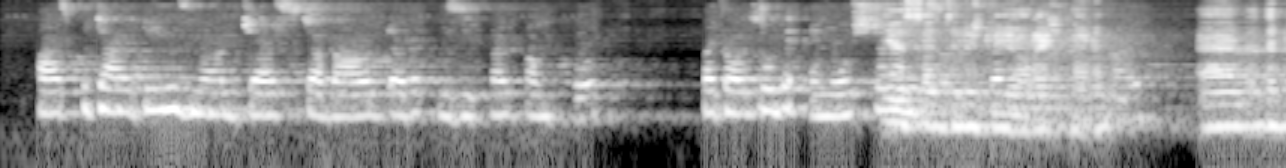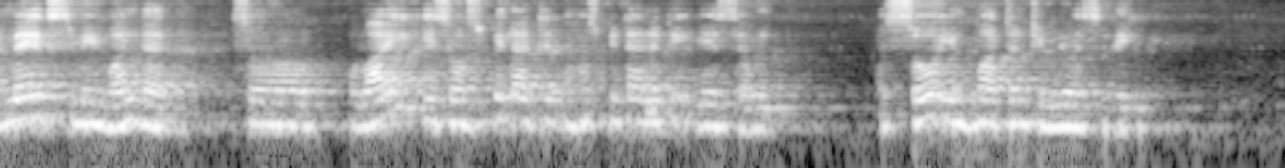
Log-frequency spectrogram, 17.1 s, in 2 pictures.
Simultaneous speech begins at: 5.9 s

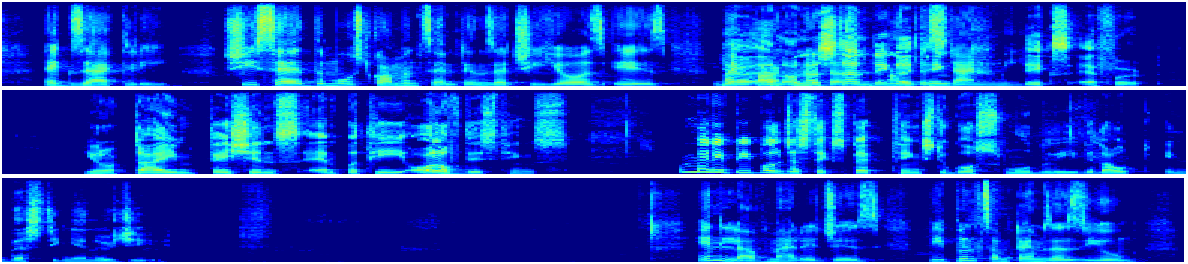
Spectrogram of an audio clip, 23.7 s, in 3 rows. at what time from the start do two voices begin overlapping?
4.8 s

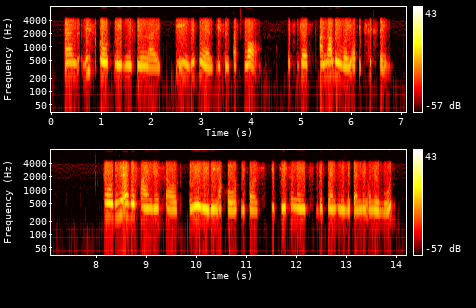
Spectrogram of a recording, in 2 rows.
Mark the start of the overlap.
none

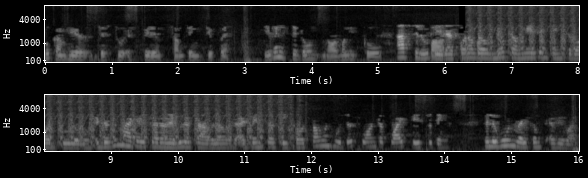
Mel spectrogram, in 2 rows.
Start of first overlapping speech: 5.5 s

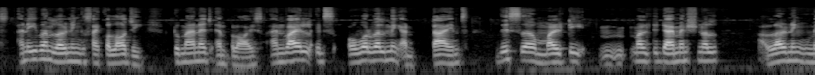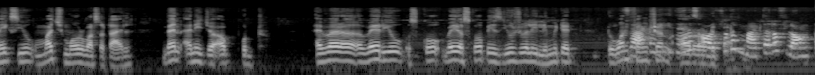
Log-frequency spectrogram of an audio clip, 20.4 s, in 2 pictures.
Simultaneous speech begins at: 18.0 s

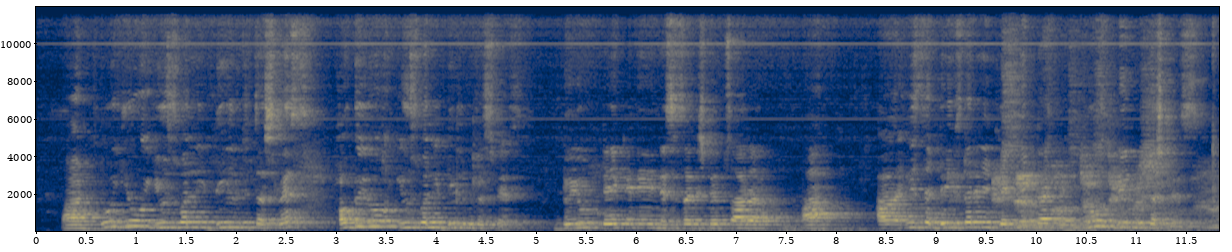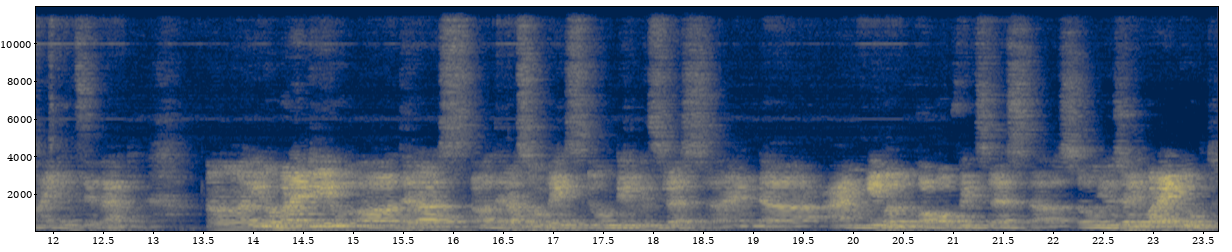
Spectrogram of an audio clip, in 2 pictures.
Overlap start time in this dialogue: 9.6 s

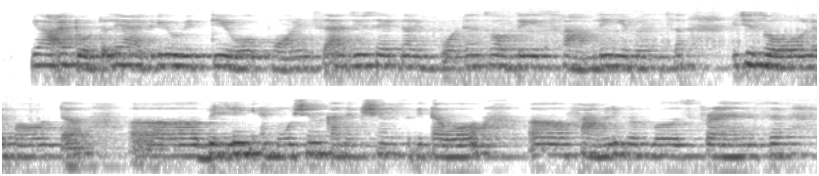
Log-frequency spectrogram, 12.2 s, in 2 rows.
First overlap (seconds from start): none

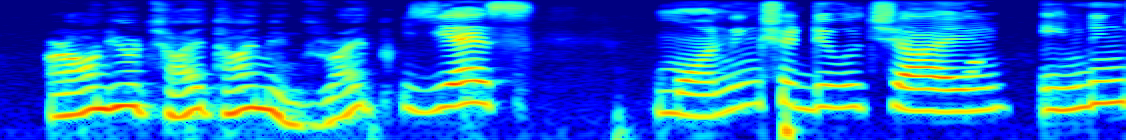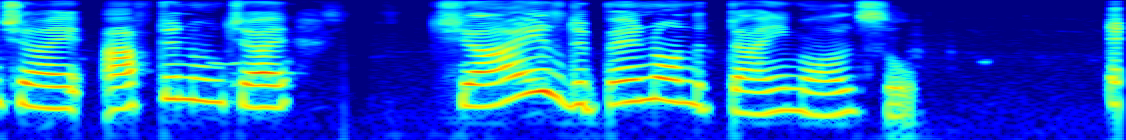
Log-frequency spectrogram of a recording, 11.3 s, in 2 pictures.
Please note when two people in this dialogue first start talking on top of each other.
none

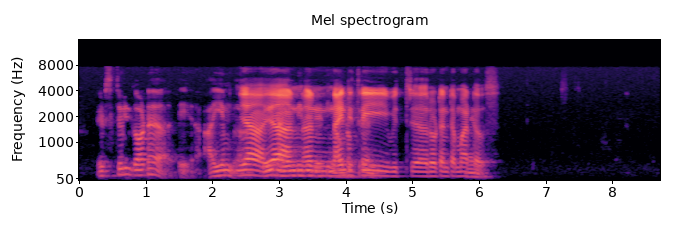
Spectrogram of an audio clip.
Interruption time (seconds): 2.3 s

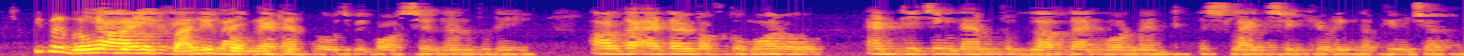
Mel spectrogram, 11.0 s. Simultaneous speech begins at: 0.6 s

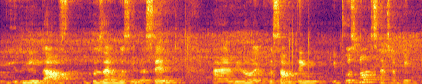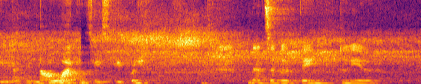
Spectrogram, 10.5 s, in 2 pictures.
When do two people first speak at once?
none

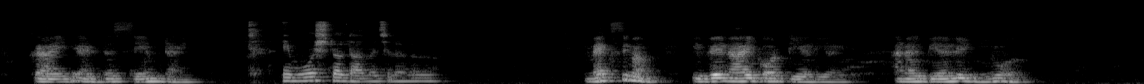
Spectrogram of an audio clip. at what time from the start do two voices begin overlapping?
none

